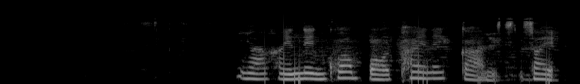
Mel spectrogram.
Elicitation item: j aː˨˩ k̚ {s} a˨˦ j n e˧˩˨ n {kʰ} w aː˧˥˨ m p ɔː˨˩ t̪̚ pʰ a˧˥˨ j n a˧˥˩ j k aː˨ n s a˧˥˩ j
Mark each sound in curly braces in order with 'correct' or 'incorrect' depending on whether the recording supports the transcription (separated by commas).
incorrect, correct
